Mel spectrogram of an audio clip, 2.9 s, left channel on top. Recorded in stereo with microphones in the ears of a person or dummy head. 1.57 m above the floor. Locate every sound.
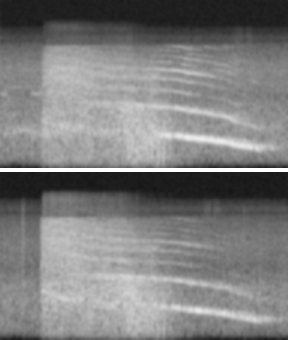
0.4 s a scream: 65° right (ahead or behind), 1.0 m; by 2.6 s 65° left (ahead or behind), 1.1 m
